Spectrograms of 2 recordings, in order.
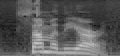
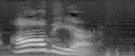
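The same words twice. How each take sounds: First: "some" stressed, in an everyday pitch; deliberate misquote. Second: "All" punched high and loud, then falling; stress on "All". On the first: Preacher misquotes the psalm to the congregation, "some" lightly stressed. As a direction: slip in "some" as if it were the verse. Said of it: "Now he says". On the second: Preacher corrects the psalm verse, "All" punched high and loud. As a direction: hit "All" hard to correct the misquote. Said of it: "meaning that's all of us". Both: Shown as a demonstration.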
